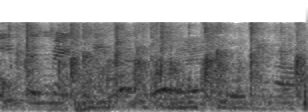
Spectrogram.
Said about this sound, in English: Wow. Clap it up for that man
